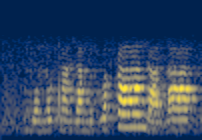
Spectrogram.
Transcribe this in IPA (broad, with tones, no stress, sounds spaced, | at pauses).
m o˨ n o˨ t ã˨ z a˨ ŋ ʊ˨ ɡʷ a˦ k aː˦ n a˨ d a˦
